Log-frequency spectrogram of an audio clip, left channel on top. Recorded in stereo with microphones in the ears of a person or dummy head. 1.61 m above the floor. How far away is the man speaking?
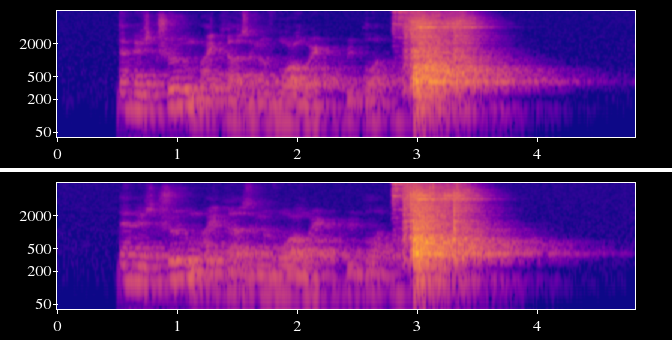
About 2.5 m.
